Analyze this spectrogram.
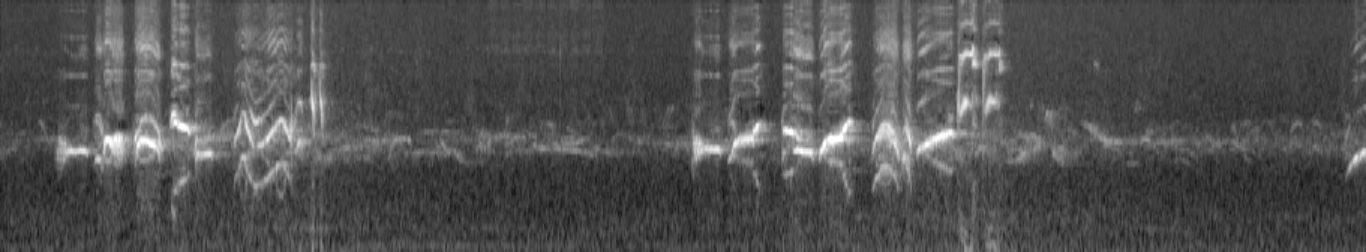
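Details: Blackbird's morning song with two separate phrases several seconds apart, each a rich, rolling fluted warble ending in scratchy high twitters, with a pause of near silence between them.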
